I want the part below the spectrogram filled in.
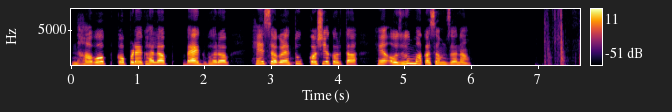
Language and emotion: Goan Konkani, neutral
